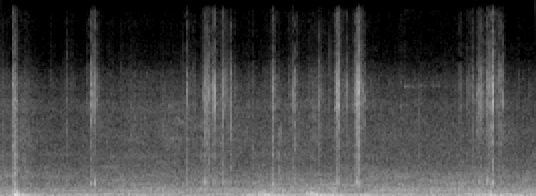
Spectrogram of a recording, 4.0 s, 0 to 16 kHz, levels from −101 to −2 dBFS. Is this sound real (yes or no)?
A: yes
